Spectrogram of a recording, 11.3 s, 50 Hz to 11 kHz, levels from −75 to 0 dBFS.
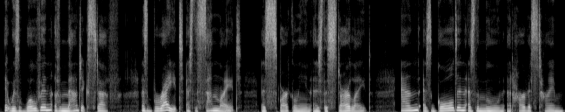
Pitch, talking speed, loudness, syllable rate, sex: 200 Hz, 135 wpm, -18 LUFS, 3.4 syllables/s, female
